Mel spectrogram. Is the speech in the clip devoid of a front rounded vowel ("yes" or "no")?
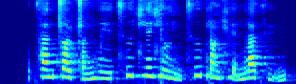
no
